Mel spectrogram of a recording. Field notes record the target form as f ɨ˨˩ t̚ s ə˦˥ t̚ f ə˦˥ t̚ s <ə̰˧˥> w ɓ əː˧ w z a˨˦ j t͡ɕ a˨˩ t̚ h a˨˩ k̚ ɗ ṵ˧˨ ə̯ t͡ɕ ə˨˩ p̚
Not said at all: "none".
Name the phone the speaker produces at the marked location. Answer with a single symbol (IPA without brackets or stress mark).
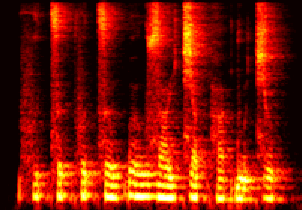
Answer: ə˨˦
